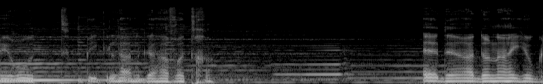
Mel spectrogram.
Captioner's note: speaking in Hebrew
